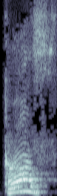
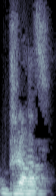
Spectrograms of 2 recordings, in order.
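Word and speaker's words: Caz: В турецком буква Си в начале слова читается как J. То есть это не КАЗ, не ЦАЗ, это Jazz.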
